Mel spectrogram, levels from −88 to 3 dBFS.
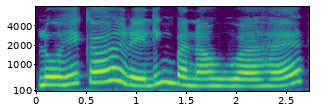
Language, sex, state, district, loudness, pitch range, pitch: Hindi, female, Jharkhand, Ranchi, -12 LUFS, 245-350 Hz, 280 Hz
